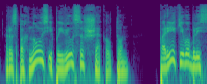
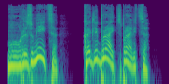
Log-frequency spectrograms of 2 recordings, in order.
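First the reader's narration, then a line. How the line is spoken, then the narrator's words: Exclaiming. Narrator (Russian): воскликнул Генри Пурфуа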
